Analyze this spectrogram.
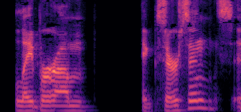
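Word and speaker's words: Laborem Exercens: And then Laborum Exercens.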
